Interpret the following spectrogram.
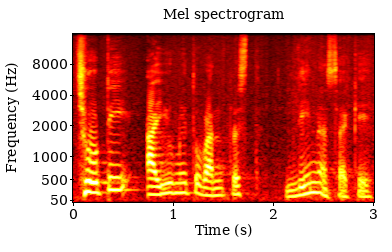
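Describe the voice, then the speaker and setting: A woman with a Hindi accent giving a measured, deliberate devotional reading of a spiritual discourse. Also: lowish voice, animated, creaky, a little mellow, husky, in a large hall, rough recording. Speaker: spiritual teacher reading the daily lesson.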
